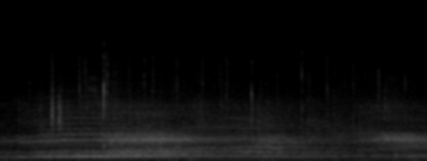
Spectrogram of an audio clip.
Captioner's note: crowd cheers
